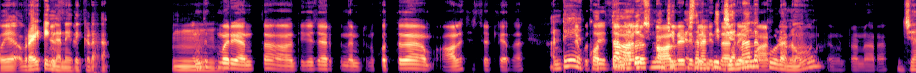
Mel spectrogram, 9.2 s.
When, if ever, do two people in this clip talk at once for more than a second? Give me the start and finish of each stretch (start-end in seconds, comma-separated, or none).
5.7-8.0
